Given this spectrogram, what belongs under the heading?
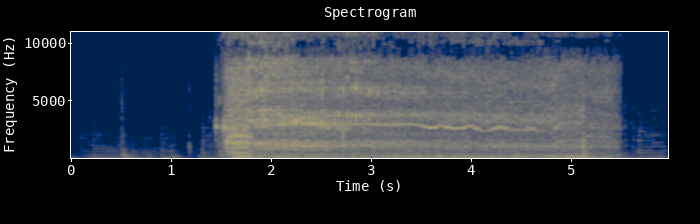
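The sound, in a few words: Cobalt XTR hammer drill drilling with paddle bit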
